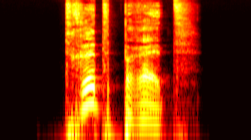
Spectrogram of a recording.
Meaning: footboard, running board
- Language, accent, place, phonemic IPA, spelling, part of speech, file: German, Germany, Berlin, /ˈtʁɪtˌbʁɛt/, Trittbrett, noun, De-Trittbrett.ogg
